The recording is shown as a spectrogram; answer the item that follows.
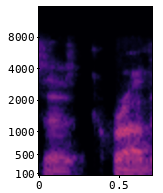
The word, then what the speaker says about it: Cras: So that's by this Kra that you're going to be hearing. But how do you spell that? – C-R-A-S. – Yes, Jean Kra.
